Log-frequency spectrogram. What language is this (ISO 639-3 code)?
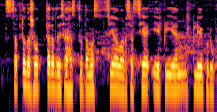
san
